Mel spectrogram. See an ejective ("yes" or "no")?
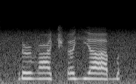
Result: yes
